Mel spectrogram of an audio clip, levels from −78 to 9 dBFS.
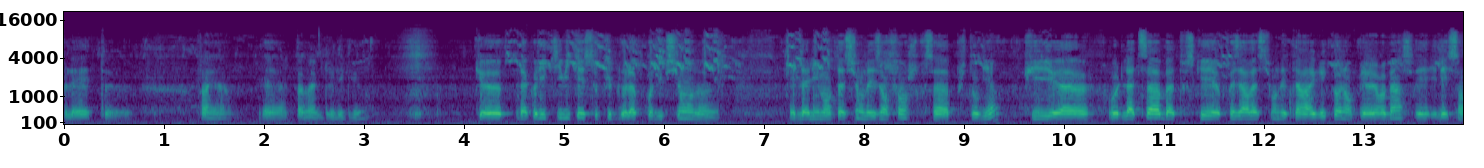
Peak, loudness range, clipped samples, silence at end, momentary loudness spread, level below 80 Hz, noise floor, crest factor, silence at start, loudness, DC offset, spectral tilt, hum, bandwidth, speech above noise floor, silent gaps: -8 dBFS; 10 LU; under 0.1%; 0 s; 17 LU; -60 dBFS; -47 dBFS; 20 dB; 0 s; -27 LUFS; under 0.1%; -1 dB/octave; none; 12 kHz; 21 dB; none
